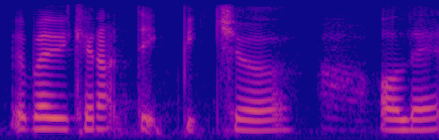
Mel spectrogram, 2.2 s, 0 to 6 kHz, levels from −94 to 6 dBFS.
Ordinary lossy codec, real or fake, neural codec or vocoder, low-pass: none; real; none; 5.4 kHz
